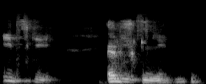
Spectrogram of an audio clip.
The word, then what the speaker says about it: Itsuki: oh yeah so so in that name the u isn't pronounced i don't expect anyone to know that but it's okay it's not it's not you it's a you know it's a japanese name it's itsuki yeah well i really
